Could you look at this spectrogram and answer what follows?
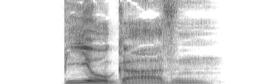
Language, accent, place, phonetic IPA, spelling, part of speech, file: German, Germany, Berlin, [ˈbiːoˌɡaːzn̩], Biogasen, noun, De-Biogasen.ogg
- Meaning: dative plural of Biogas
